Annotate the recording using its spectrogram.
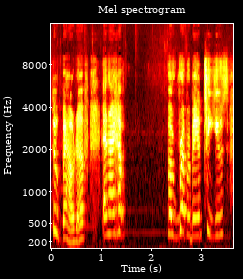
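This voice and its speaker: A woman's voice: sits high, lively intonation, normal speed, bright, forceful tone, voice pushed up. A woman improvising a goofy, flirty female kitty cat who meows. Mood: stubborn. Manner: playful, meowing, goofy. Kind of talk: improv comedy scene.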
